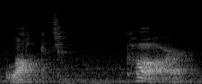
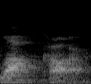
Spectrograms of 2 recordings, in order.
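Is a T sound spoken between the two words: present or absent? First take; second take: present; absent. First: A T sound is heard before car. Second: No T sound is heard before car.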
